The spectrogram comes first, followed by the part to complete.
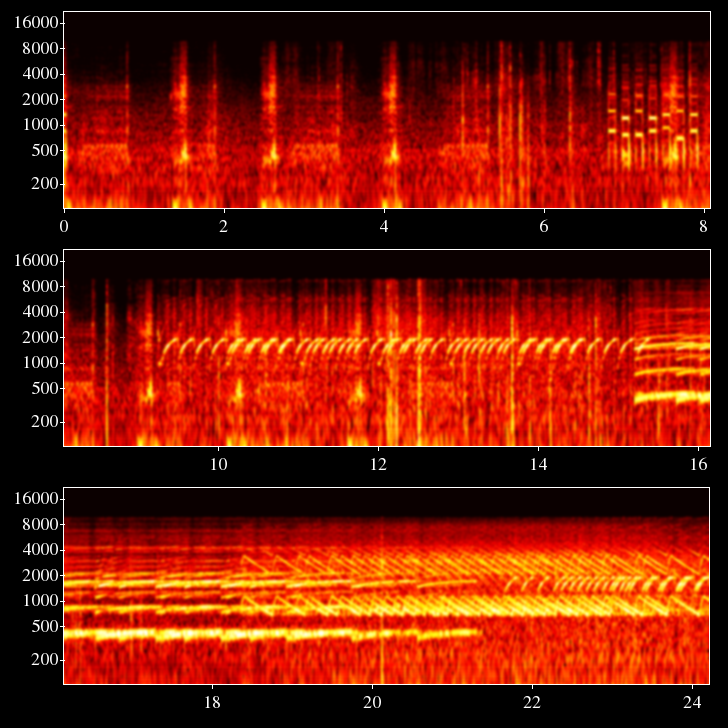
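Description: Faint clicks and rustles, then a brief burst of telephone keypad tones about seven seconds in. From about nine seconds a rapid, warbling, alarm-like electronic sound effect begins and grows into several layered warbling tones about fifteen seconds in, part of a call-in quiz show's studio sound.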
